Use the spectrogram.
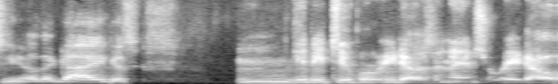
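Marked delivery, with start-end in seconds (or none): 1.6-3.7 mock electrolarynx voice-box voice, slower. Recalling a drive-through job, speaker acts out a customer: imitating a customer's voice-box voice. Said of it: "with the voice box".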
